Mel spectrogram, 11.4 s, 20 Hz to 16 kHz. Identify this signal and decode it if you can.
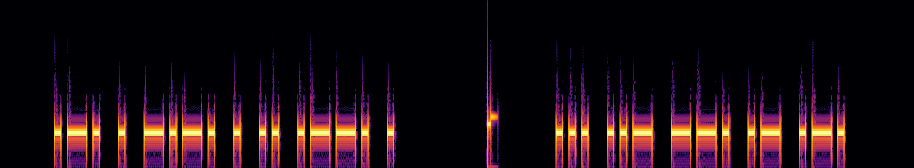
Morse code, heard as a keyed tone, about 15 wpm, 700 Hz. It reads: RECEIPE SUGAR
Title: Sentences from Top 1200 Words - New Word Drill Alt - 15wpm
